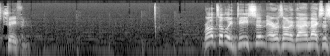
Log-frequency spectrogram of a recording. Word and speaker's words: Chafin: be better for you it's pronounced chiffon but it's uh we can't have anything cool so it's chafing relatively decent Arizona Diamondbacks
